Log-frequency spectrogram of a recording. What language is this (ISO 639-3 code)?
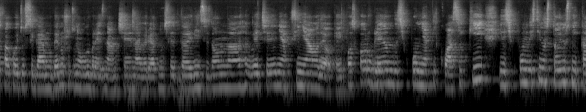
bul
